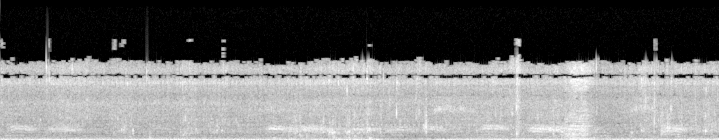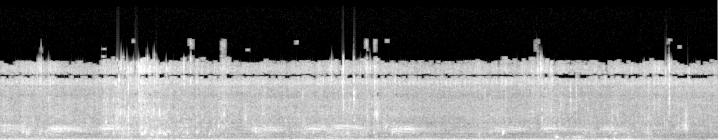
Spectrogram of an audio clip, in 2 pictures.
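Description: Hands stir and rustle through damp grain in a tub.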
